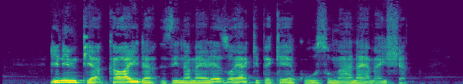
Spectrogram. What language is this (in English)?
Swahili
